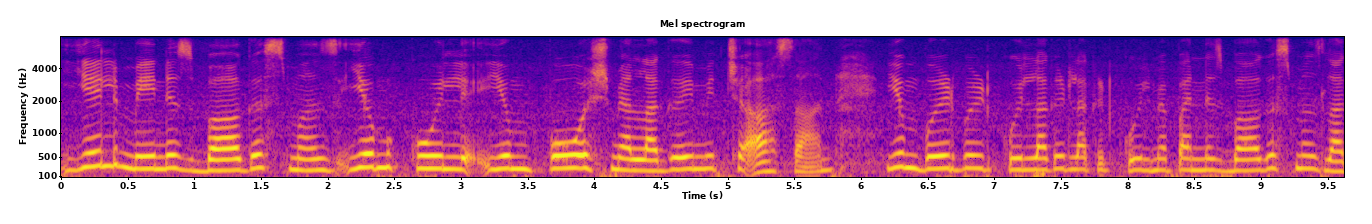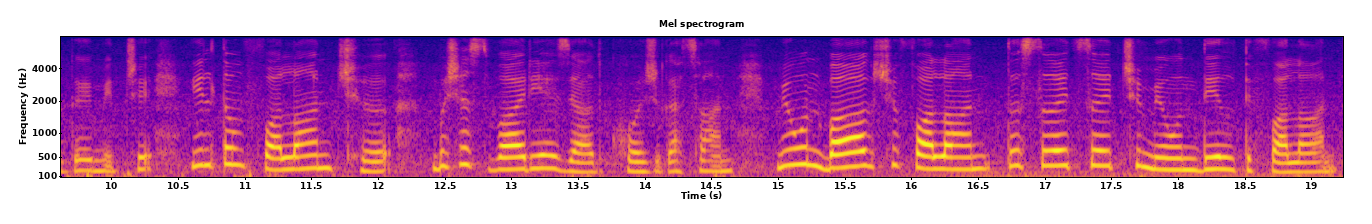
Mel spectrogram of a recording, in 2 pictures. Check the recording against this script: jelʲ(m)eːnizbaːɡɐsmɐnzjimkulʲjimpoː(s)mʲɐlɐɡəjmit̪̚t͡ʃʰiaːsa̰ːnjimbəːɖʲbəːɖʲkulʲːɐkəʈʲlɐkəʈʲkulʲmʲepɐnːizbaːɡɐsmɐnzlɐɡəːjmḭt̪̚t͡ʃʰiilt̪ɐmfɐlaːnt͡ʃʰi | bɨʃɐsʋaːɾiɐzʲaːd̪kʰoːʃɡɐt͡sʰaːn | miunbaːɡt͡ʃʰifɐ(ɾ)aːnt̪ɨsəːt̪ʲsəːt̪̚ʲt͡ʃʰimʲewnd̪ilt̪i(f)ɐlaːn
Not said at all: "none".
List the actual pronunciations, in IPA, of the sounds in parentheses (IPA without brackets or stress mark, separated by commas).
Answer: m, ʃ, l, f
